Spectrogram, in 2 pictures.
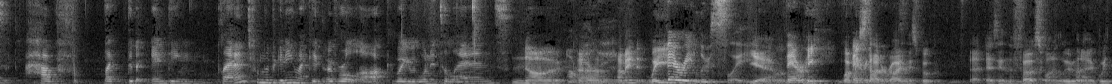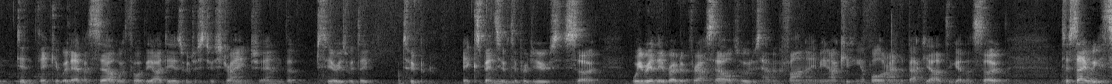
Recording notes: Live from the Obsidio launch. This special bonus episode is brought to you live from the book launch of Obsidio.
